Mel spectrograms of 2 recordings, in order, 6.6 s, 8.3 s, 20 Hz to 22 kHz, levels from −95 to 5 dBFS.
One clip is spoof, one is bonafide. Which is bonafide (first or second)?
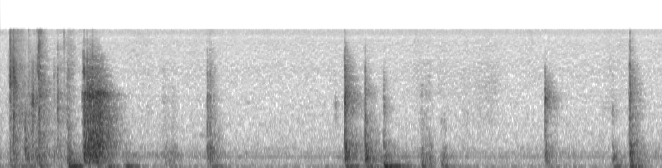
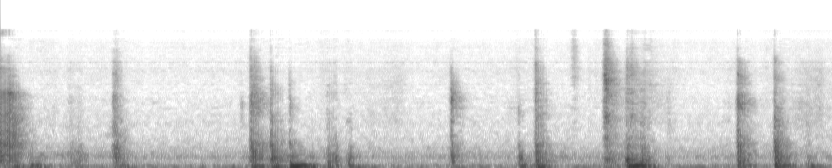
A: first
